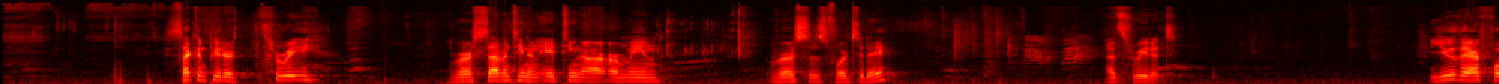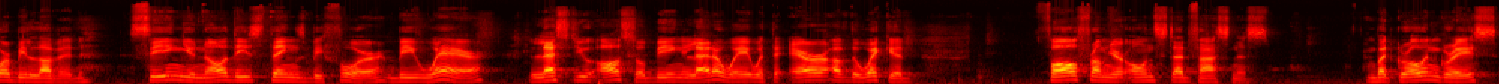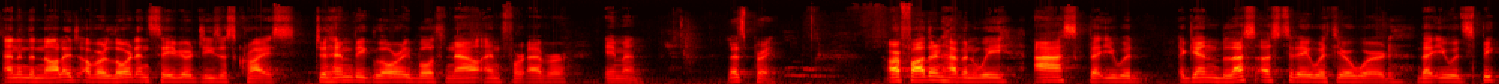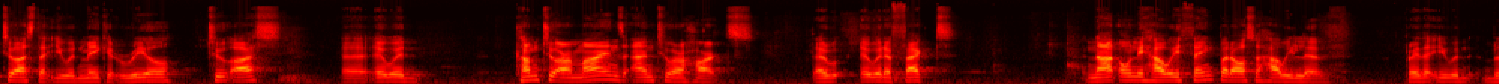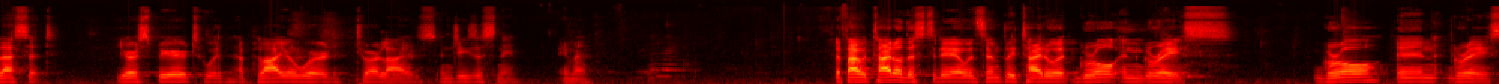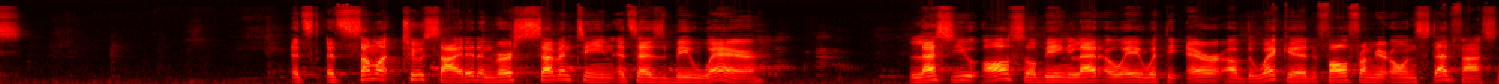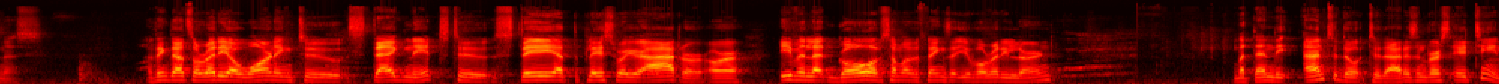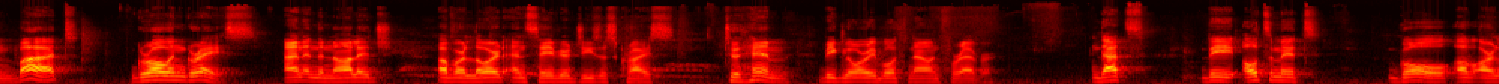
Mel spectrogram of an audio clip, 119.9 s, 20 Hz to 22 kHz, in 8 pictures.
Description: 1 Peter 3:17-18 Service Type: Sunday Morning Topics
